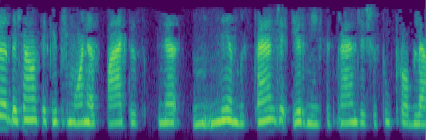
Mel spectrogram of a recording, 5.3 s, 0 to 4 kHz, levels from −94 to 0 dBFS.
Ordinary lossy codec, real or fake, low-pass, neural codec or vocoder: MP3, 16 kbps; real; 3.6 kHz; none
